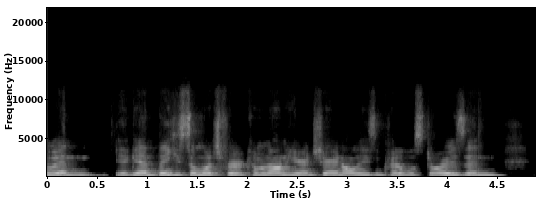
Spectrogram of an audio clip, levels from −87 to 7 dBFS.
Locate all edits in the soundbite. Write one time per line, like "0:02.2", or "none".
none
